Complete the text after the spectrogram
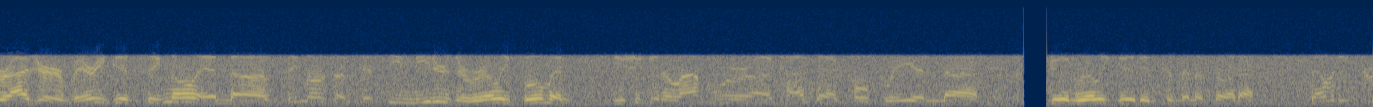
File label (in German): Amateurfunk USB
